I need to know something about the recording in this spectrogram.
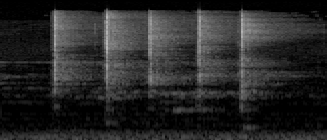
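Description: A pen clicked repeatedly in the hands, about five sharp little clicks at roughly three a second.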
